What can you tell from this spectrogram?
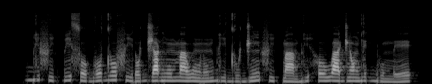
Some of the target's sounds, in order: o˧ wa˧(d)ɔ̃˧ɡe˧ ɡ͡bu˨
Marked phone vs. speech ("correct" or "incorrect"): incorrect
